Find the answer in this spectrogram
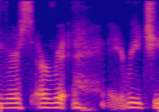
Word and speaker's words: Ricci: We're gonna start off with Tabitha Ricci Ricci, yeah, that's how you say it, versus Jessica Penne.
